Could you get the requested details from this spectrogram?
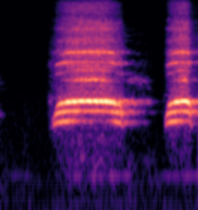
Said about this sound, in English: And I love the whistle there that you have at disposal for any time that you are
